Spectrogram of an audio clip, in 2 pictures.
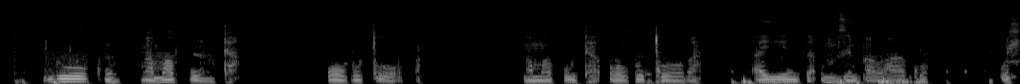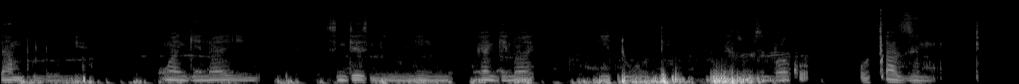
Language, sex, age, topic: North Ndebele, female, 50+, health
